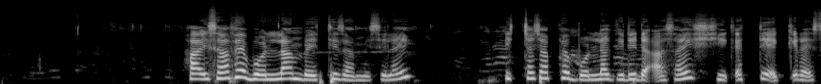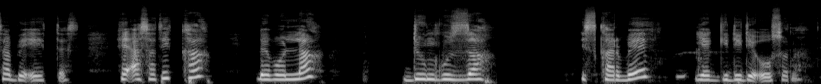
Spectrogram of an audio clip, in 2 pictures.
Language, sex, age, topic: Gamo, female, 25-35, government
